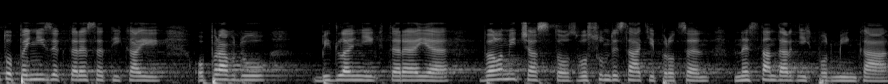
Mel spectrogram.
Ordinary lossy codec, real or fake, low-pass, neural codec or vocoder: AAC, 96 kbps; real; 7.2 kHz; none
